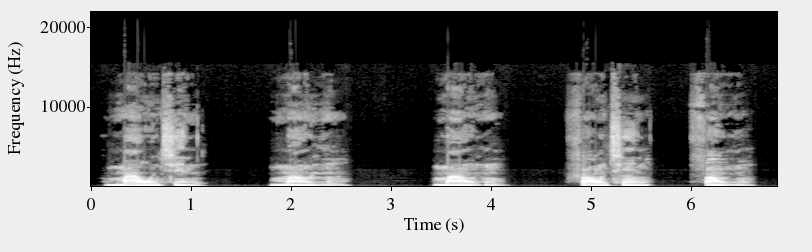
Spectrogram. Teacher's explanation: T omitted when precedes by N, which means the T will not be pronounced. If you see N plus T in one word, that T will not be pronounced. Of course, when it's also followed by a vowel.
